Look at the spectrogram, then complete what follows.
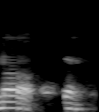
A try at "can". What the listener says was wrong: Okay, can. You're right.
